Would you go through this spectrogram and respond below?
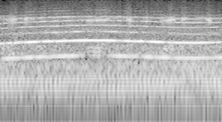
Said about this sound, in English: Right, I'll hit the siren. You get the light.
